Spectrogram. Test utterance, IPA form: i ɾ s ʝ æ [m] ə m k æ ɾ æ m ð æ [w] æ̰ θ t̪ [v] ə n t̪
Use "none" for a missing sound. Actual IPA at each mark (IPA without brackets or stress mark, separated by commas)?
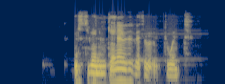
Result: n, v, w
